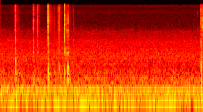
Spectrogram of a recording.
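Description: A few computer keyboard keystrokes in the first second and a half, then only a steady low hum.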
